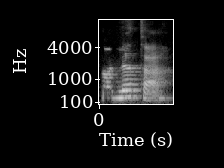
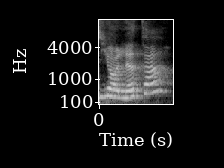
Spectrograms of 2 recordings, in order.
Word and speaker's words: Yol: People always wonder how I say my name. My name is Yol. What is it? It's Yol. Y, not J.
